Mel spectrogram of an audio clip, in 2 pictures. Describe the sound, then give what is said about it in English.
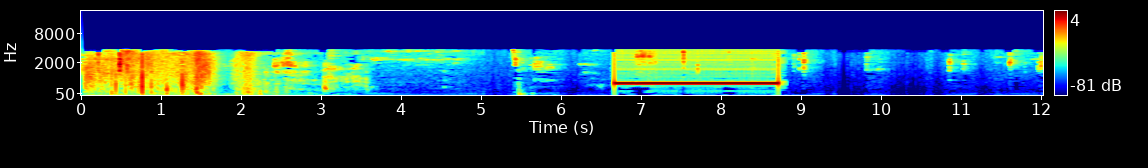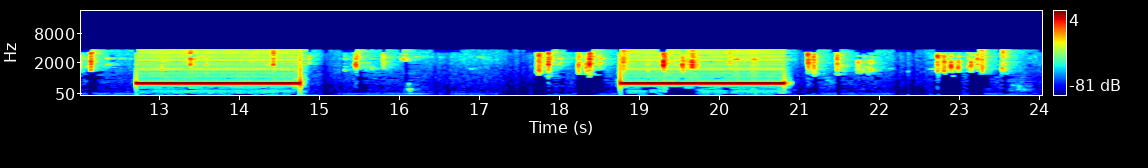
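Three long, steady telephone tones sound at even intervals while an office call is transferred to voicemail. Faint clicks and rustling come at the start and between the tones. “I can transfer you to her voicemail. Yes, please. Okay. Hold on, please.”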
